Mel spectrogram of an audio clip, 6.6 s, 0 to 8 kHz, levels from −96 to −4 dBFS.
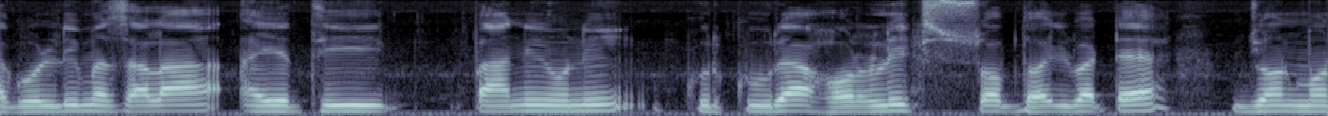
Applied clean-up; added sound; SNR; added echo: none; none; none; none.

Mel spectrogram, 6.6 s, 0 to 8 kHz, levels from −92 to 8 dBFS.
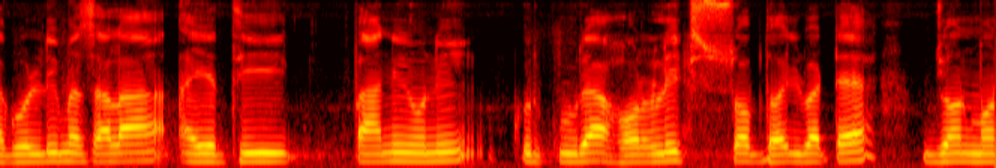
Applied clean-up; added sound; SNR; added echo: neural separator model SepFormer DNS4.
